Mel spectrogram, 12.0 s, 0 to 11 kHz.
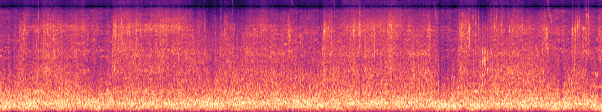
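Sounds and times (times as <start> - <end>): bike clicks and rattles: 0.0 - 12.0
bike tyres rolling on dirt: 0.0 - 12.0
wind buffeting microphone: 0.0 - 12.0.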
